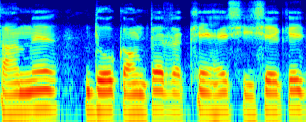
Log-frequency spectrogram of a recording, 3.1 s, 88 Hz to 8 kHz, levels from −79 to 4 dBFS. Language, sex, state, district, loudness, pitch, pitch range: Hindi, male, Uttar Pradesh, Lucknow, -15 LUFS, 135 Hz, 125-135 Hz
